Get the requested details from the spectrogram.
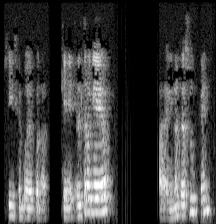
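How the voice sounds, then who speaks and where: A man's voice: mid-range voice, expressive, unhurried. Man lecturing in a roomy classroom. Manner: explanatory, keeps checking with questions. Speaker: literature teacher. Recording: roomy, dull classroom recording.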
